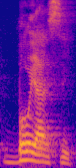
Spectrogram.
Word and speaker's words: buoyancy: force buoyancy yes buoyancy it is almost pronounced right now what boy boy whatever is you the pronunciation remains the same boy buoyancy he's gotta use the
